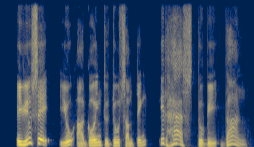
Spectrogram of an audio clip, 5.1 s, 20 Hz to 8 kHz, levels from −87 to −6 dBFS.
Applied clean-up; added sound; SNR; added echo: neural mask model Resemble Enhance denoiser.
